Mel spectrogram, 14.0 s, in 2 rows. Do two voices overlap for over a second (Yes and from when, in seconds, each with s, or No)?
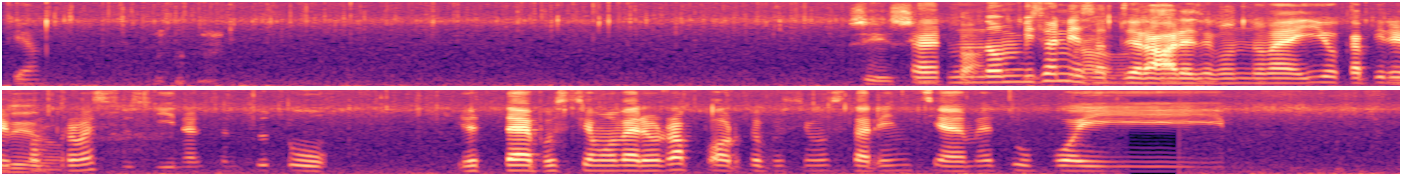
Yes, from 4.6 s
